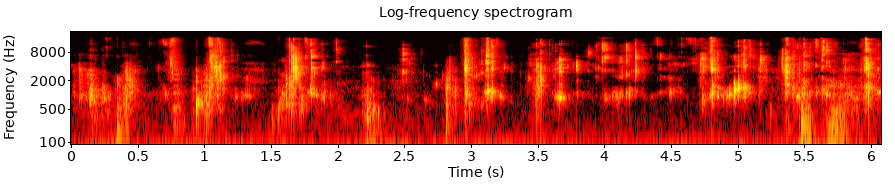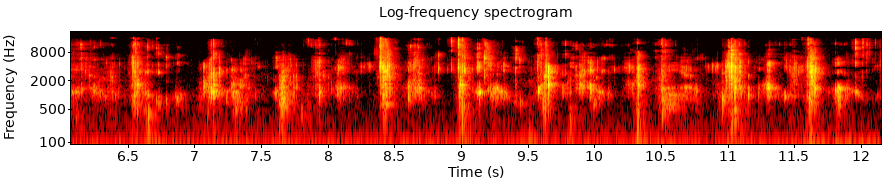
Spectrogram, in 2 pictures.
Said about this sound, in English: Oh, there it is. I wasn't even chewing on this cherry part. It just got sucked in the opposite end of the glob.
